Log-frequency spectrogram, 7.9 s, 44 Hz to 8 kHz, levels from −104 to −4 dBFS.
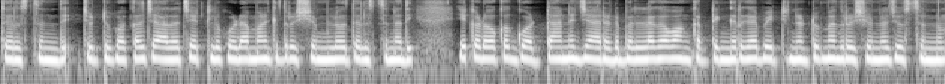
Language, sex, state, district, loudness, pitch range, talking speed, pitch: Telugu, female, Andhra Pradesh, Chittoor, -12 LUFS, 210-220 Hz, 135 wpm, 215 Hz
